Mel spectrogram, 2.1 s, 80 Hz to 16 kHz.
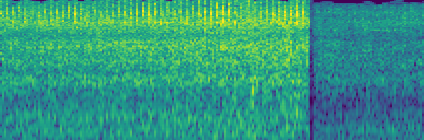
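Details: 1998 Jeep Cherokee petrol engine after a no-start, no-spark repair; the swapped cam sensor was bad and the coil tested good. Steady, even low idle with no misses or knocks, running smoothly and healthy.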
